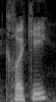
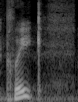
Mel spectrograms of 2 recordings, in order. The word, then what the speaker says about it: clique: You say cliquey? – Would you rather I say clicky? Clown? – Yes. – Nah. – Cliquey? – Cleek. You never heard that word pronounced clique? – No. – Well, now you have.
